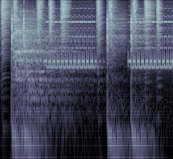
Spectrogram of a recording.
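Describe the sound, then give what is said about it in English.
Loud electronic ringtone of a secret gadget phone, warbling bright tones repeating in bursts, briefly interrupted near the middle before ringing on. “Secret gadget phone.”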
